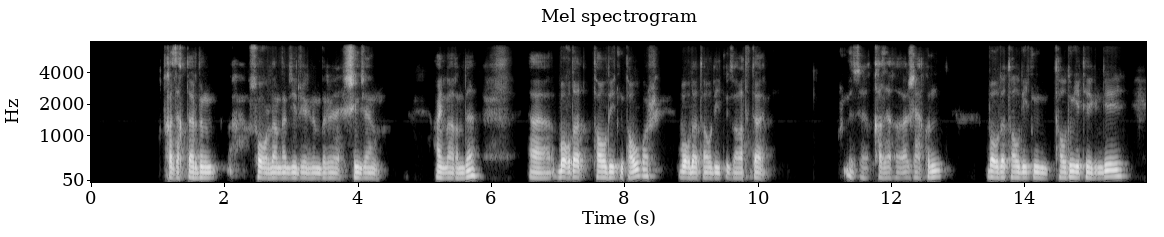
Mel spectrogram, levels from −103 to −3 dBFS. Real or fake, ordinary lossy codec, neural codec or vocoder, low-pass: fake; none; codec, 16 kHz, 4 kbps, X-Codec, HuBERT features, trained on LibriSpeech; 7.2 kHz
